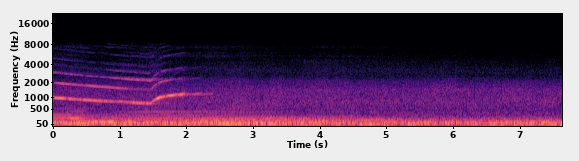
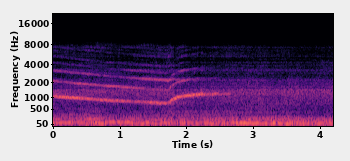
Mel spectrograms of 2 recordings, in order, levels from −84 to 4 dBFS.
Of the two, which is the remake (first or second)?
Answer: second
